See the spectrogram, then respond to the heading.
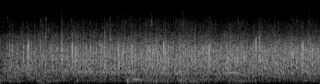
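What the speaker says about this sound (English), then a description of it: "Clap it up." An audience applauds steadily throughout, a dense patter of many hands clapping at close range with no voices over it.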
